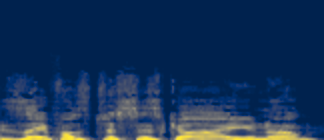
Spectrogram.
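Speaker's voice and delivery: very high-pitched, breezy psychiatrist; bright. A narrator's reading. Psychiatrist dismissing his client's fate to the Vogon, bright. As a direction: shrug it off brightly. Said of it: "said Halfront brightly".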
